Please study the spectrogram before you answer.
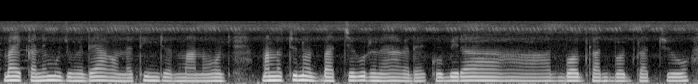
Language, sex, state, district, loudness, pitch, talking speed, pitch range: Chakma, female, Tripura, Unakoti, -15 LUFS, 170 Hz, 145 wpm, 165-180 Hz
